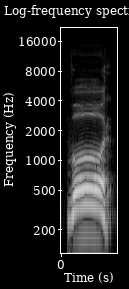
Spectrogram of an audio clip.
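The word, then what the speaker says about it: were: चलिए अगर कहीं पे आपको वॉज या वर दिख जाए, देखिए ये वर, इसका प्रोनाउंसिएशन वेयर नहीं करते, है ना, वर, तो वॉज और वर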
